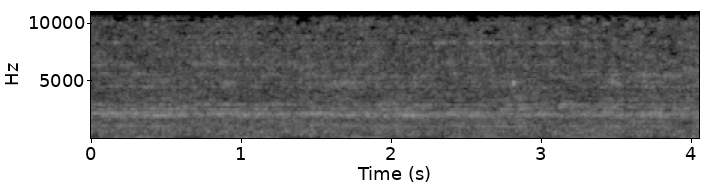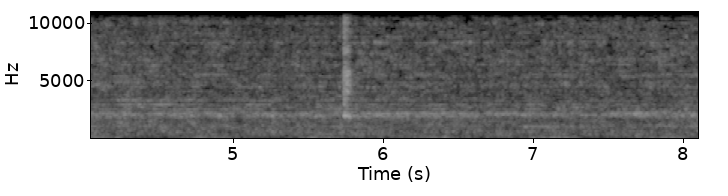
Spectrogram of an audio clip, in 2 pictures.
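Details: AC condenser running normally after a weak dual run capacitor (rated 45x7.5 MFD, reading 0x7.3) was found. Herm draw .625, fan draw .97. Steady hum, even fan air, no labouring.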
